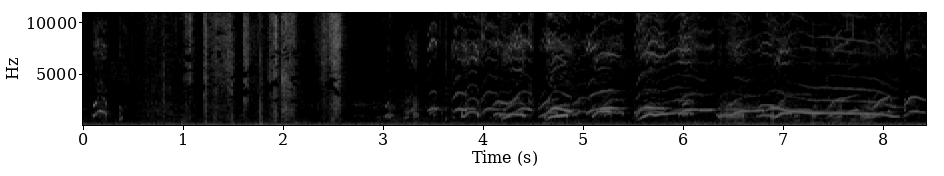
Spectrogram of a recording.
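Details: Rottweiler puppies indoors, starting with loud knocks and rustling, then a chorus of overlapping high, curved whines and squeals repeating rapidly, several voices at once.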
